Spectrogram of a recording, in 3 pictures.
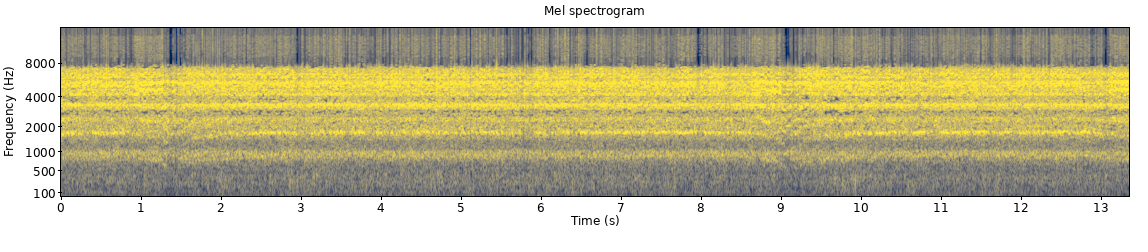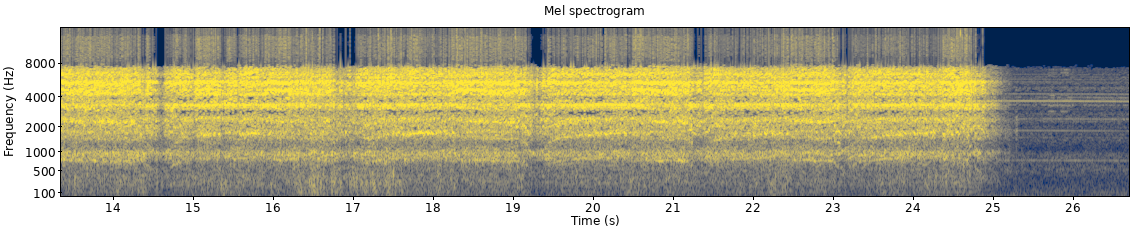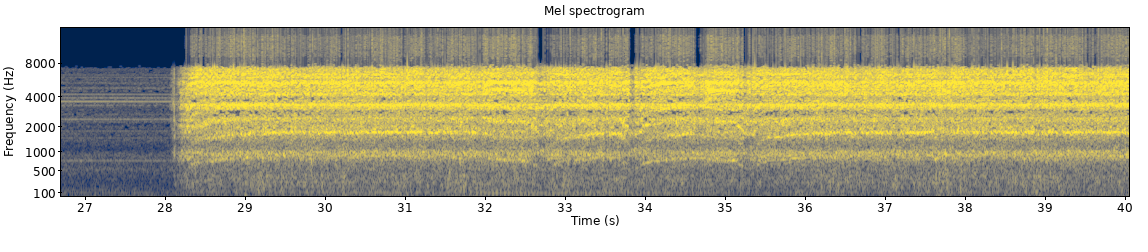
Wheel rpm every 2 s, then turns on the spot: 210, 220, 230, 230, 210, 230, 220, 190, 190, 190, 210, 200, 90, 0, 160, 230, 200, 200, 230, 230.
none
